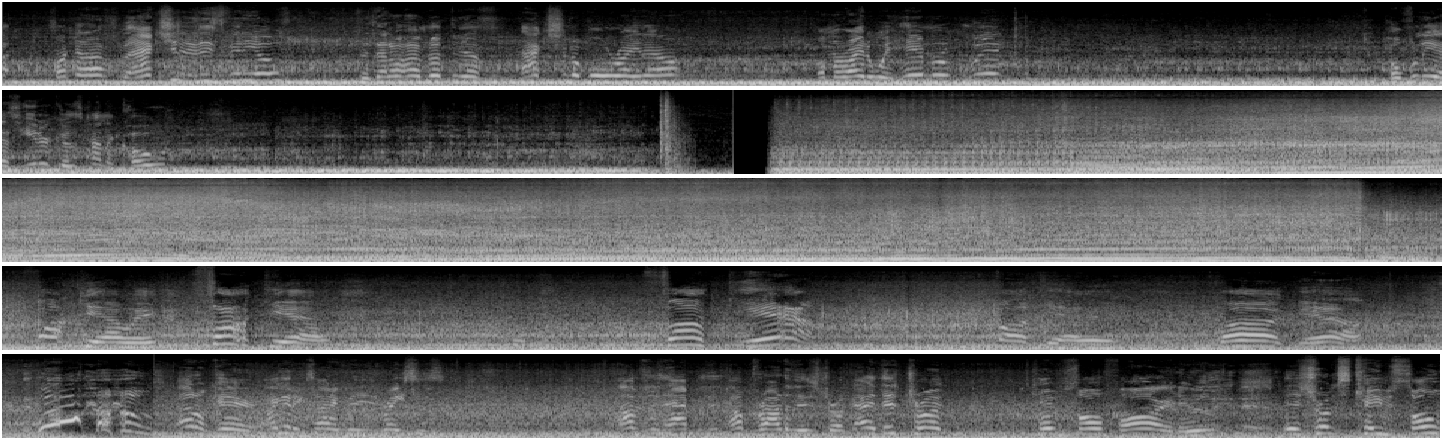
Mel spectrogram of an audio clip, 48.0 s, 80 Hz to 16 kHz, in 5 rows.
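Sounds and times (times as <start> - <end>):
voices: 0.0 - 4.6, 5.2 - 6.8, 9.1 - 10.8, 29.0 - 31.4, 32.1 - 34.3, 35.4 - 41.6, 42.4 - 47.9
engine pulling at full throttle: 0.0 - 47.9.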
